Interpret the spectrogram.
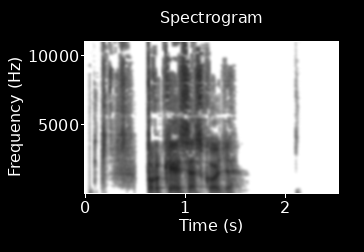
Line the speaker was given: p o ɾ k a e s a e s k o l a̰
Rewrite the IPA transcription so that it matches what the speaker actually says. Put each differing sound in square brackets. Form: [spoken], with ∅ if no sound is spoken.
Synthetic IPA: p o ɾ k [e] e s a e s k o [ʎ] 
